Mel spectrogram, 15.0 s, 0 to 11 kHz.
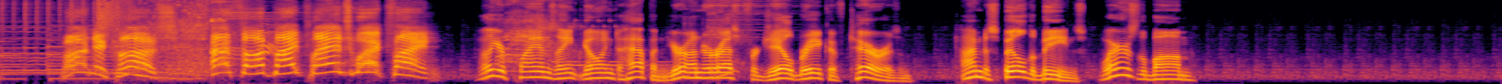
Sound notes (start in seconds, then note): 1.6 Plankton Voice; 5.6 Hank Hill Voice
